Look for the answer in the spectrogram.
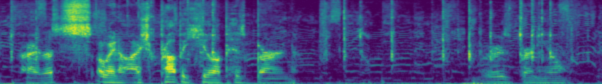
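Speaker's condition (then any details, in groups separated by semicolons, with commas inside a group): No condition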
